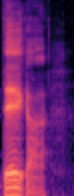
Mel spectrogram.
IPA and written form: dɛga (내가)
